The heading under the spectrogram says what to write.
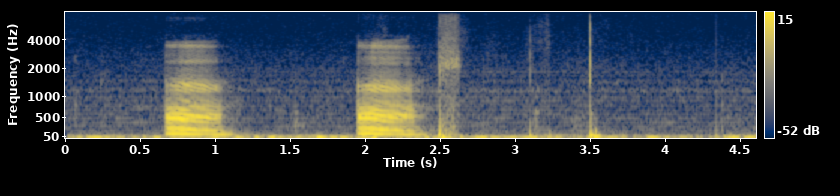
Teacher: فهو يلفظ من سقف الحلق تقريبا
